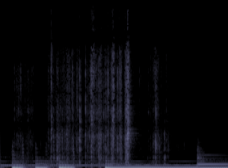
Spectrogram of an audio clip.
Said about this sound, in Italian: Le mani della donna che aprono il biglietto.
